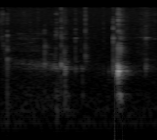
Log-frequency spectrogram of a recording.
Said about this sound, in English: I need to sip some water.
